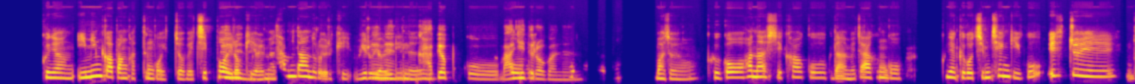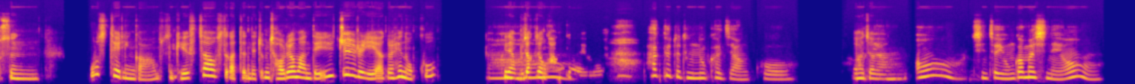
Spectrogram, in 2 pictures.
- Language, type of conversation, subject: Korean, podcast, 직감이 삶을 바꾼 경험이 있으신가요?
- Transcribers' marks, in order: other background noise; gasp; laugh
